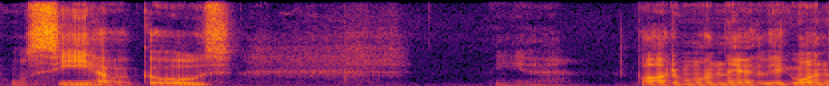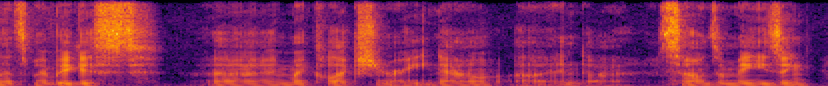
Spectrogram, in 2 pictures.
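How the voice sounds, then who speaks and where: A man in his thirties talking casually and haltingly, thinking aloud as he presents a home repair vlog on a handheld phone. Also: deep voice, steady tone, vocal fry, a little mellow. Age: 30s. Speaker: hobbyist repairer showing his work. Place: carpeted room at home. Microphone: handheld phone, at arm's length.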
